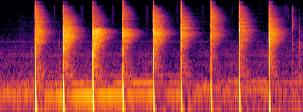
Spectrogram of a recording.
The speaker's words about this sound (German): Yeah, klatschen tut auch sehr gut.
